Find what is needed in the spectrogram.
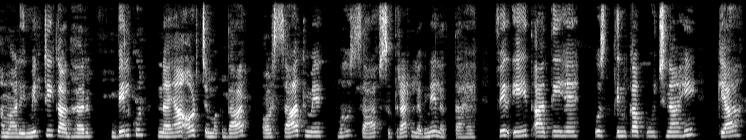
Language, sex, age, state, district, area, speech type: Urdu, female, 18-30, Bihar, Araria, rural, spontaneous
